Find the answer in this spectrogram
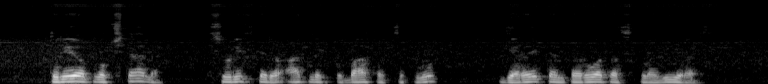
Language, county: Lithuanian, Klaipėda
